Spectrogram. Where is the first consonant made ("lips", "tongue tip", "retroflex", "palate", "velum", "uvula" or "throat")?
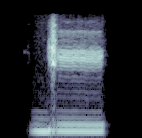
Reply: velum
